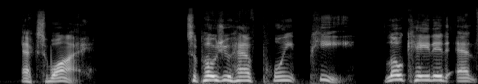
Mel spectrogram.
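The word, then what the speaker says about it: P′: Suppose you have point P located at 3, 4.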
